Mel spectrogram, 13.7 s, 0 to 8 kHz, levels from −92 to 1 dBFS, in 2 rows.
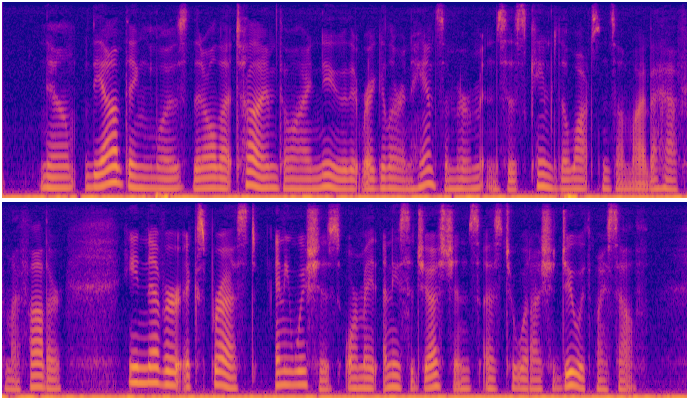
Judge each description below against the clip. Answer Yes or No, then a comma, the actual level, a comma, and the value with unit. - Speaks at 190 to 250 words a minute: Yes, average, 195 wpm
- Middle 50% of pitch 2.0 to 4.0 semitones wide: Yes, average, 3.1 semitones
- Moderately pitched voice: Yes, medium, 155 Hz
